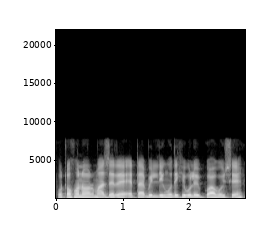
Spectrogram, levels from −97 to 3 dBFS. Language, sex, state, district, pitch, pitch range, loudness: Assamese, male, Assam, Kamrup Metropolitan, 160 Hz, 150-170 Hz, -15 LUFS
